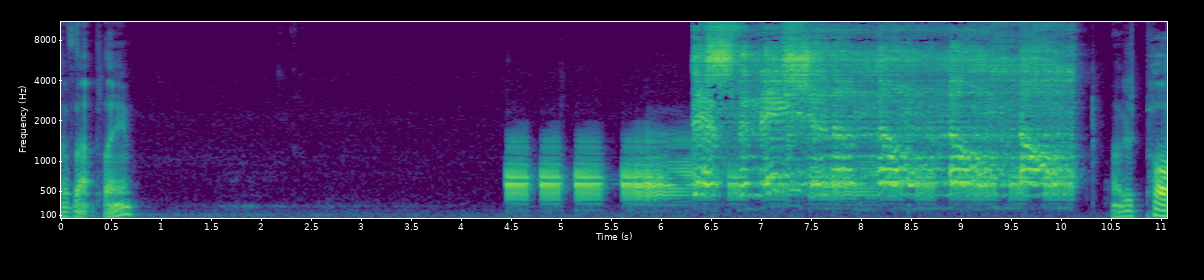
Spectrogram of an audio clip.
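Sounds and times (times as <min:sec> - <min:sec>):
music through small speaker: 0:04.5 - 0:10.2.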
